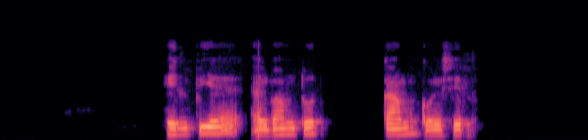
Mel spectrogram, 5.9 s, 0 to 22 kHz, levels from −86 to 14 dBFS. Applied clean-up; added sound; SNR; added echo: none; none; none; none.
